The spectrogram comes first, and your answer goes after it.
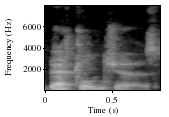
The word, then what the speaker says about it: Betelgeuse: Beetlejuice some people pronounce it betel Jers because that's a bit more like the original Arabic name whatever you want to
